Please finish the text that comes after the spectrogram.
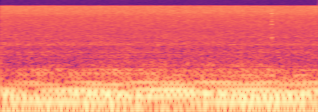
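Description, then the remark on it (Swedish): A helicopter flying over a house gives a deep, steady droning rumble that holds at an even level for the whole stretch, loud enough to fill the house, with no voices and no breaks in the sound. “Varför är det en störande helikopter här?”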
